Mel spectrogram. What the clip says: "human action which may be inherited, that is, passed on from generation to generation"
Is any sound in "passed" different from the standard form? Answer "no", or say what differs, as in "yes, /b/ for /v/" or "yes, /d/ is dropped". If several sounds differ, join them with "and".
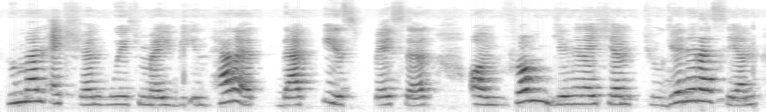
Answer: yes, /b/ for /p/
